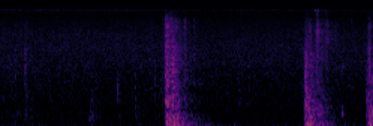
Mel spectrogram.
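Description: A car door shutting once, about a second in: a single sharp impact that dies away quickly.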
